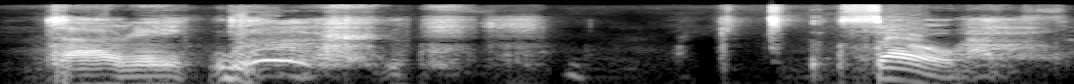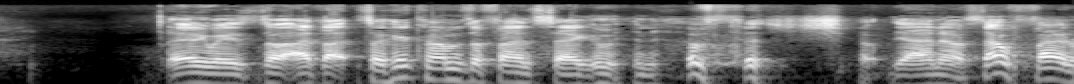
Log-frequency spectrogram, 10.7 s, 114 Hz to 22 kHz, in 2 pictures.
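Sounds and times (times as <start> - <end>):
speech: 0.4 - 2.1, 4.4 - 5.1, 6.2 - 10.7
person sneezing: 1.1 - 2.9.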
